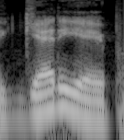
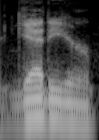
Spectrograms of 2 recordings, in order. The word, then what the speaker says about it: Gettier: The Gettier problem, or Gettier problem, depending on which pronunciation you prefer,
